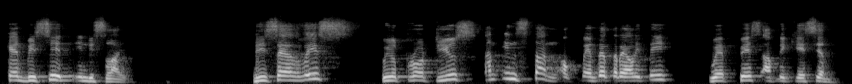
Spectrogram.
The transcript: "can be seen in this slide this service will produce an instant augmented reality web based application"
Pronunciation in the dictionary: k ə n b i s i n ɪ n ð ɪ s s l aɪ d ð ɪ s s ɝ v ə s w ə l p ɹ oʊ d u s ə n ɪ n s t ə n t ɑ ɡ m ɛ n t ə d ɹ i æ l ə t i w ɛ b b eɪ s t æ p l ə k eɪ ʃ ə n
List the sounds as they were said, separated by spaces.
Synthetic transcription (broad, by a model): k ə n b i s i n ɪ n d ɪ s s l aɪ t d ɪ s s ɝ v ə s w ə l p ɹ oʊ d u s ə n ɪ n s t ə n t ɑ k m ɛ n t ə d ɹ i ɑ l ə t i w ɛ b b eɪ s ɑ p l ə k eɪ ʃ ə n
